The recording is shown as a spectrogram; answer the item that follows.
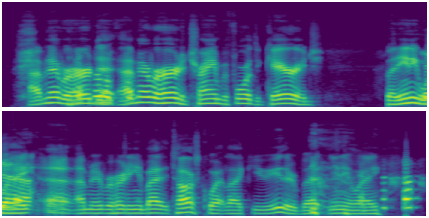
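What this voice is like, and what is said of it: Accent like the Andy Griffith Show. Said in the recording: “I love your accent. It really is neat. It reminds me of the Andy Griffith Show.”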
